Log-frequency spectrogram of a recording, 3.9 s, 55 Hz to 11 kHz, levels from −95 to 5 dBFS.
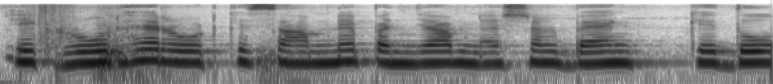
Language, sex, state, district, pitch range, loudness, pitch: Hindi, female, Himachal Pradesh, Shimla, 210-225 Hz, -14 LUFS, 215 Hz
